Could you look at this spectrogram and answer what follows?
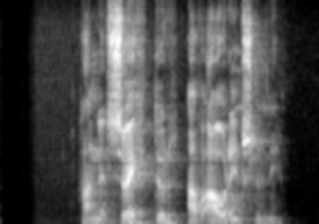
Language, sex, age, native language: Icelandic, male, 30-39, Icelandic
